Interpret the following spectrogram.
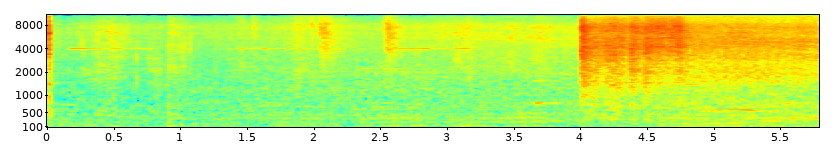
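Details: Toyota Corolla Grande 1.8 that cranked but would not start. Engine turns over, catches with a sharp rise around four seconds, then holds a steady idle; it starts normally after the tracker's intermittent cut of fuel-pump current was bypassed with direct wiring.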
